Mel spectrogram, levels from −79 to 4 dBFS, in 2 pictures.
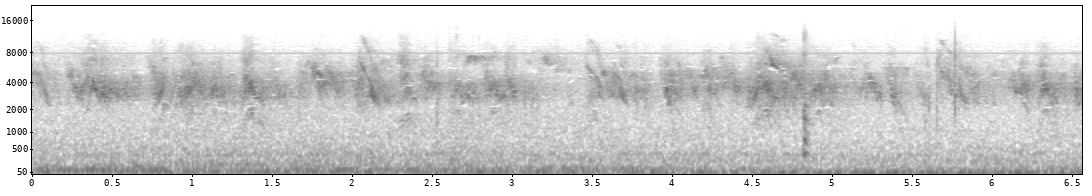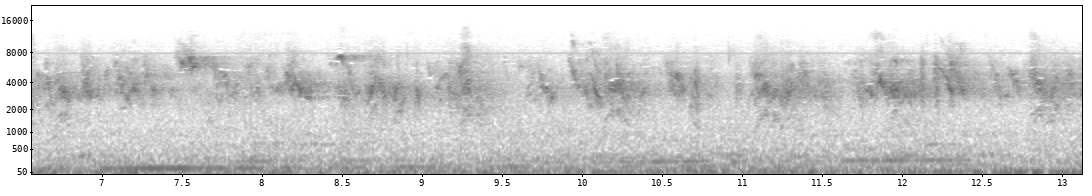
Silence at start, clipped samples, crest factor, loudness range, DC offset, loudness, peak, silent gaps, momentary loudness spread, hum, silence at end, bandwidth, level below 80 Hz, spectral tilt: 0 s; under 0.1%; 18 dB; 2 LU; under 0.1%; -31 LUFS; -16 dBFS; none; 6 LU; none; 0 s; 16 kHz; -44 dBFS; -1.5 dB/octave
